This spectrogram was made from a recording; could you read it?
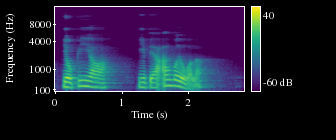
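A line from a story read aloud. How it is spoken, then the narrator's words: Sighing, firm. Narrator (Chinese): 于顺嫂又叹口气，坚决地说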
